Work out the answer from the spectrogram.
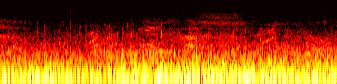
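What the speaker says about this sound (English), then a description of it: "I'm on a boat. It's very windy at the front." Strong wind buffets the microphone at the front of a boat, producing a steady, loud roaring rumble that continues without a break for the whole stretch.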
